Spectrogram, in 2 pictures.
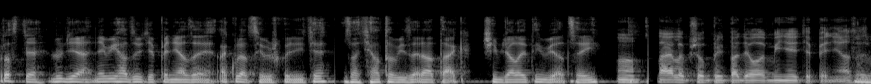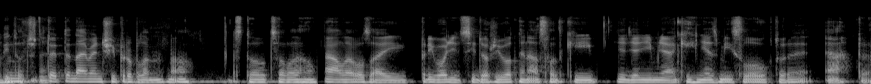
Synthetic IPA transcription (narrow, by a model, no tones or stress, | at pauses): pɾɔscɛʎuɟɪaɲɛʋiɦad͡zujcɛpɛɲɪazɛ̰a̰kuɾaːt̪siṵʃxɔ̰ɟḭːcɛzacɪalt̪ɔʋizɛ̰ɾaːt̪a̰k | t͡ʃiːmɟalɛjt̪iːmʋɪa̰t͡sɛj | anajlɛpʃɔmpɾiːpaɟɛlɛnmiɲɛcɛpɛ̰ɲɪazɛzbit̪ɔt͡ʃɲtɛɔjɛt̪ɛnːajmɛnʃiːpɾɔblɛːmnɔst̪ɔɦɔt͡sɛlɛːɦɔalɛɔ̰za̰jpɾiʋɔɟicsid̪ɔʒiʋɔt̪nɛːna̰ːslɛ̰t̪kʰijɛɟɛɲiːmɲɛakiːɣɲɛzmḭslɔ̰ʊkt̪ɔɾɛ̰ːʔat̪ɔ̰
